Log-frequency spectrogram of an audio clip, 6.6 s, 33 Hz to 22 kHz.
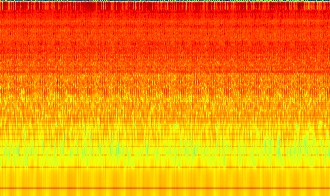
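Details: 2017 Audi Q5 at idle: steady, fast metallic ticking of about three per second over a busy, bright idle. Timing chain noise is suspected, not confirmed.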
